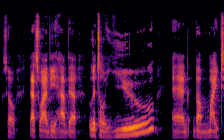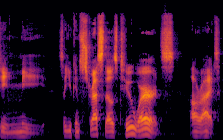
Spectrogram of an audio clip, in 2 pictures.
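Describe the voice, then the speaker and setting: A man teaching a children's reading lesson and narrating a story, clearly and deliberately, in an instructional way. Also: lowish voice, steady tone, fairly bright tone. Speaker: teacher, host.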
